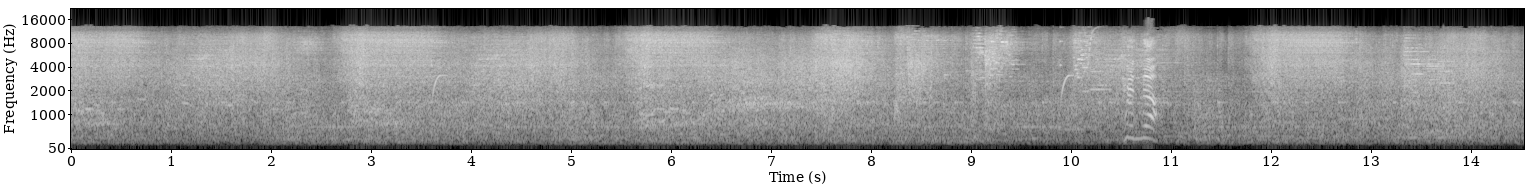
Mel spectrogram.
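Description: Explosions boom and roar in bursts.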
